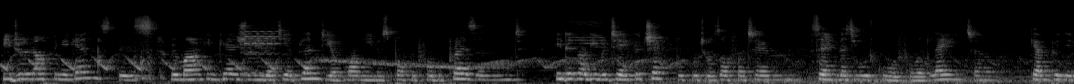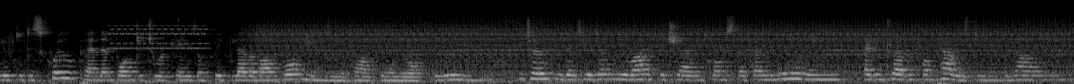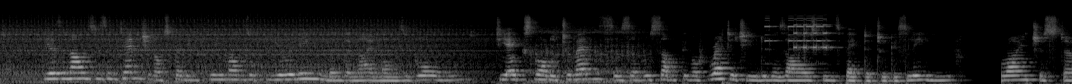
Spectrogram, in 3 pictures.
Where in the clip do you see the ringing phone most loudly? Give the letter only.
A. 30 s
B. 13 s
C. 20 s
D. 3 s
A.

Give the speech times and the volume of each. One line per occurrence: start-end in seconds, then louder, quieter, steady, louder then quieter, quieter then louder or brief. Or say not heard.
0.0-32.1 steady.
